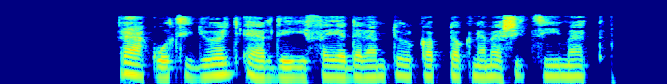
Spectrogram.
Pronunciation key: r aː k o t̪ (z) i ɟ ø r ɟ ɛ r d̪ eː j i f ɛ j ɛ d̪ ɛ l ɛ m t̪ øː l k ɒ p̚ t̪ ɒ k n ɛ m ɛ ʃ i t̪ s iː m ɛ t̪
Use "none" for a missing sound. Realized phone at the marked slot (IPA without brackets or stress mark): s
